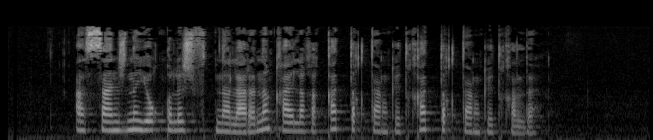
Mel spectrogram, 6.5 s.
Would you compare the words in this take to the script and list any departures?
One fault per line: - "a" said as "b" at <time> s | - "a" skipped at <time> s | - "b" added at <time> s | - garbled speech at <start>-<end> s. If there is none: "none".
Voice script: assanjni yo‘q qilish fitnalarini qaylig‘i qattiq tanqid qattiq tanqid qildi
none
